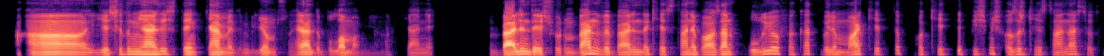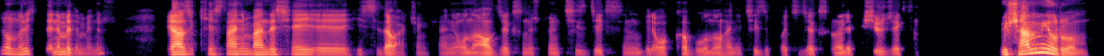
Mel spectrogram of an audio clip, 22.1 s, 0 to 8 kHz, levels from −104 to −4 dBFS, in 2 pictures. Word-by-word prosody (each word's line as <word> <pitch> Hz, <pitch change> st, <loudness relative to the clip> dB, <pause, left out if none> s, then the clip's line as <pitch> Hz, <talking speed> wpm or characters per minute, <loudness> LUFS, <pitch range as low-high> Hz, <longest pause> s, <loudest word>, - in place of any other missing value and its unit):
Ha, 110 Hz, 0 st, +5 dB
yaşadığım 125 Hz, +5 st, -4 dB
yerde 130 Hz, +1 st, +6 dB
hiç 130 Hz, -2 st, -8 dB
denk 115 Hz, -1 st, -2 dB
gelmedim, 100 Hz, -7 st, +1 dB
biliyor 115 Hz, +7 st, -4 dB
musun? 100 Hz, -3 st, -18 dB
Herhâlde 110 Hz, -7 st, +2 dB
bulamam, 100 Hz, -3 st, -4 dB
ya. -, -, -39 dB, 0.3 s
Yani, 95 Hz, 0 st, -14 dB, 0.6 s
Berlin'de 110 Hz, +5 st, +6 dB
yaşıyorum 105 Hz, -1 st, -6 dB
ben 155 Hz, -5 st, +4 dB
ve 115 Hz, -2 st, -3 dB
Berlin'de 115 Hz, +3 st, -1 dB
kestane 120 Hz, 0 st, -6 dB
bazen 115 Hz, +3 st, +1 dB
oluyor 145 Hz, +8 st, -4 dB
fakat, 145 Hz, +3 st, -12 dB
böyle, 115 Hz, +1 st, -6 dB
markette 130 Hz, +6 st, -4 dB, 0.2 s
paketli 125 Hz, +2 st, -14 dB
pişmiş 130 Hz, +5 st, -15 dB
hazır 125 Hz, +3 st, -8 dB
kestaneler 115 Hz, +2 st, -9 dB
satılıyor. 150 Hz, +3 st, -11 dB
Onları 130 Hz, +2 st, -7 dB
hiç 140 Hz, -, -12 dB
denemedim 100 Hz, -6 st, -5 dB
henüz. 85 Hz, -, -21 dB, 0.6 s
Birazcık 130 Hz, +1 st, +5 dB
kestanenin 130 Hz, +1 st, -4 dB
bende 125 Hz, +1 st, 0 dB
şey, 125 Hz, -1 st, -5 dB, 0.3 s
eee, 105 Hz, -, -14 dB
hissi 115 Hz, +1 st, -21 dB
de -, -, +1 dB
var 90 Hz, -, -10 dB
çünkü, 85 Hz, -3 st, -30 dB
hani, 95 Hz, +2 st, -20 dB
onu 105 Hz, +1 st, -11 dB
alacaksın, 105 Hz, 0 st, -6 dB
üstünü 100 Hz, 0 st, -20 dB
çizeceksin, 100 Hz, -1 st, -19 dB
bir 95 Hz, -, -16 dB
o 100 Hz, +1 st, -12 dB
kabuğunu, 95 Hz, 0 st, -12 dB
hani, 95 Hz, -2 st, -17 dB
çizip 100 Hz, -2 st, -21 dB
açacaksın, 100 Hz, +1 st, -17 dB
öyle 100 Hz, 0 st, -9 dB
pişireceksin. 100 Hz, -1 st, -11 dB, 0.8 s
Üşenmiyorum. 125 Hz, -, +5 dB
110 Hz, 150 wpm, -24 LUFS, 100-125 Hz, 0.8 s, yerde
